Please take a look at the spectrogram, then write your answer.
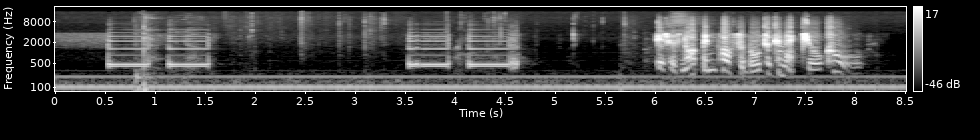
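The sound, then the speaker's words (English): A telephone ringback tone buzzes in two double-pulse rings a few seconds apart over a steady low hum as a call is placed to Pamela Anderson, then a voice starts speaking toward the end. “Is it ringing?”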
